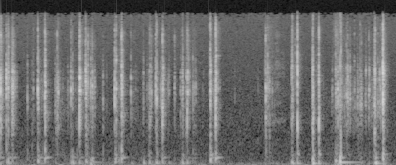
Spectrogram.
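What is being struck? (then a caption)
Mechanical keyboard with plastic keycaps. A full-size backlit mechanical keyboard with plastic keycaps is typed on with the fingertips of both hands. The result is a rapid, uneven run of short clicky key strikes, each combining a low thock with a bright plastic clack that cuts off almost instantly, with brief pauses between bursts.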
